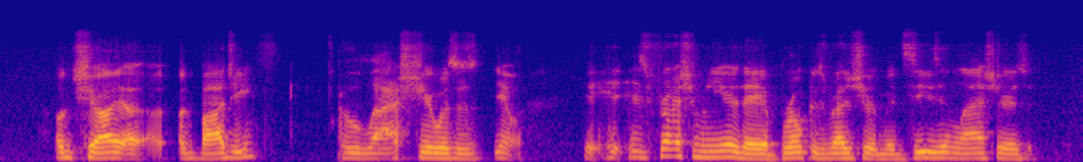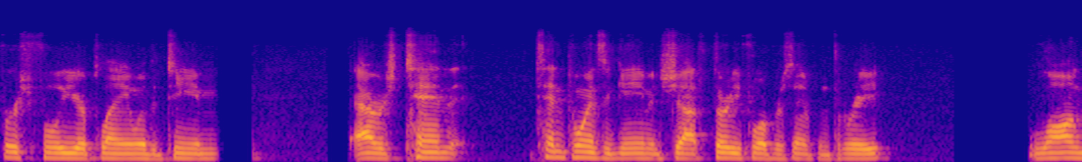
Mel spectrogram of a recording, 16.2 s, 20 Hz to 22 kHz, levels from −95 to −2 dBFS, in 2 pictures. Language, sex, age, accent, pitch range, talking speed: English, male, 20-39, American, 115-130 Hz, 160 wpm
